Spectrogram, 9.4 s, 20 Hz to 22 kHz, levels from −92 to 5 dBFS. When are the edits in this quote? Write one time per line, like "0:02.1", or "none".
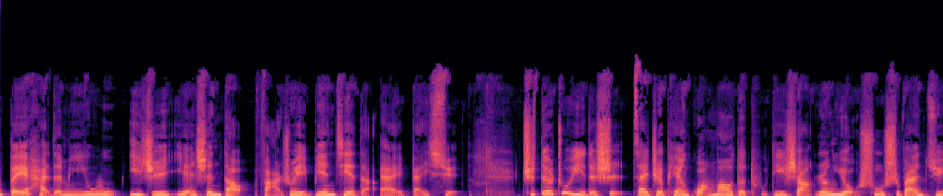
0:03.8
